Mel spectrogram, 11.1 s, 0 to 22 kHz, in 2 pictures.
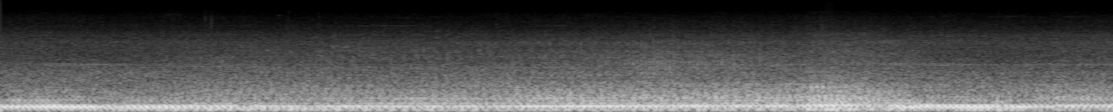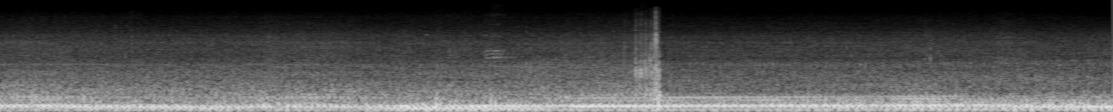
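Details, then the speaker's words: Suzuki SV650 twin riding after reinstalling the catalytic converter: bassier and quieter than without it, still snatchy. Deep, mellow exhaust rumble swelling and easing with throttle, no harsh crackle or rasp; normal exhaust note. "Pero sa tunog talaga, mas bassy siya,"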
